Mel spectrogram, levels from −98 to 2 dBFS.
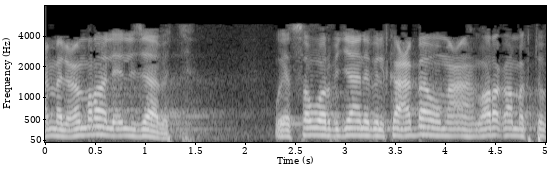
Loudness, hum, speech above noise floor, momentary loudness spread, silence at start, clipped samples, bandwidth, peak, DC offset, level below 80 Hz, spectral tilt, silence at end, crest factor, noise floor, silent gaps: -17 LUFS; none; 31 dB; 7 LU; 0 s; under 0.1%; 5.4 kHz; 0 dBFS; under 0.1%; -40 dBFS; -12 dB/octave; 0 s; 18 dB; -48 dBFS; none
